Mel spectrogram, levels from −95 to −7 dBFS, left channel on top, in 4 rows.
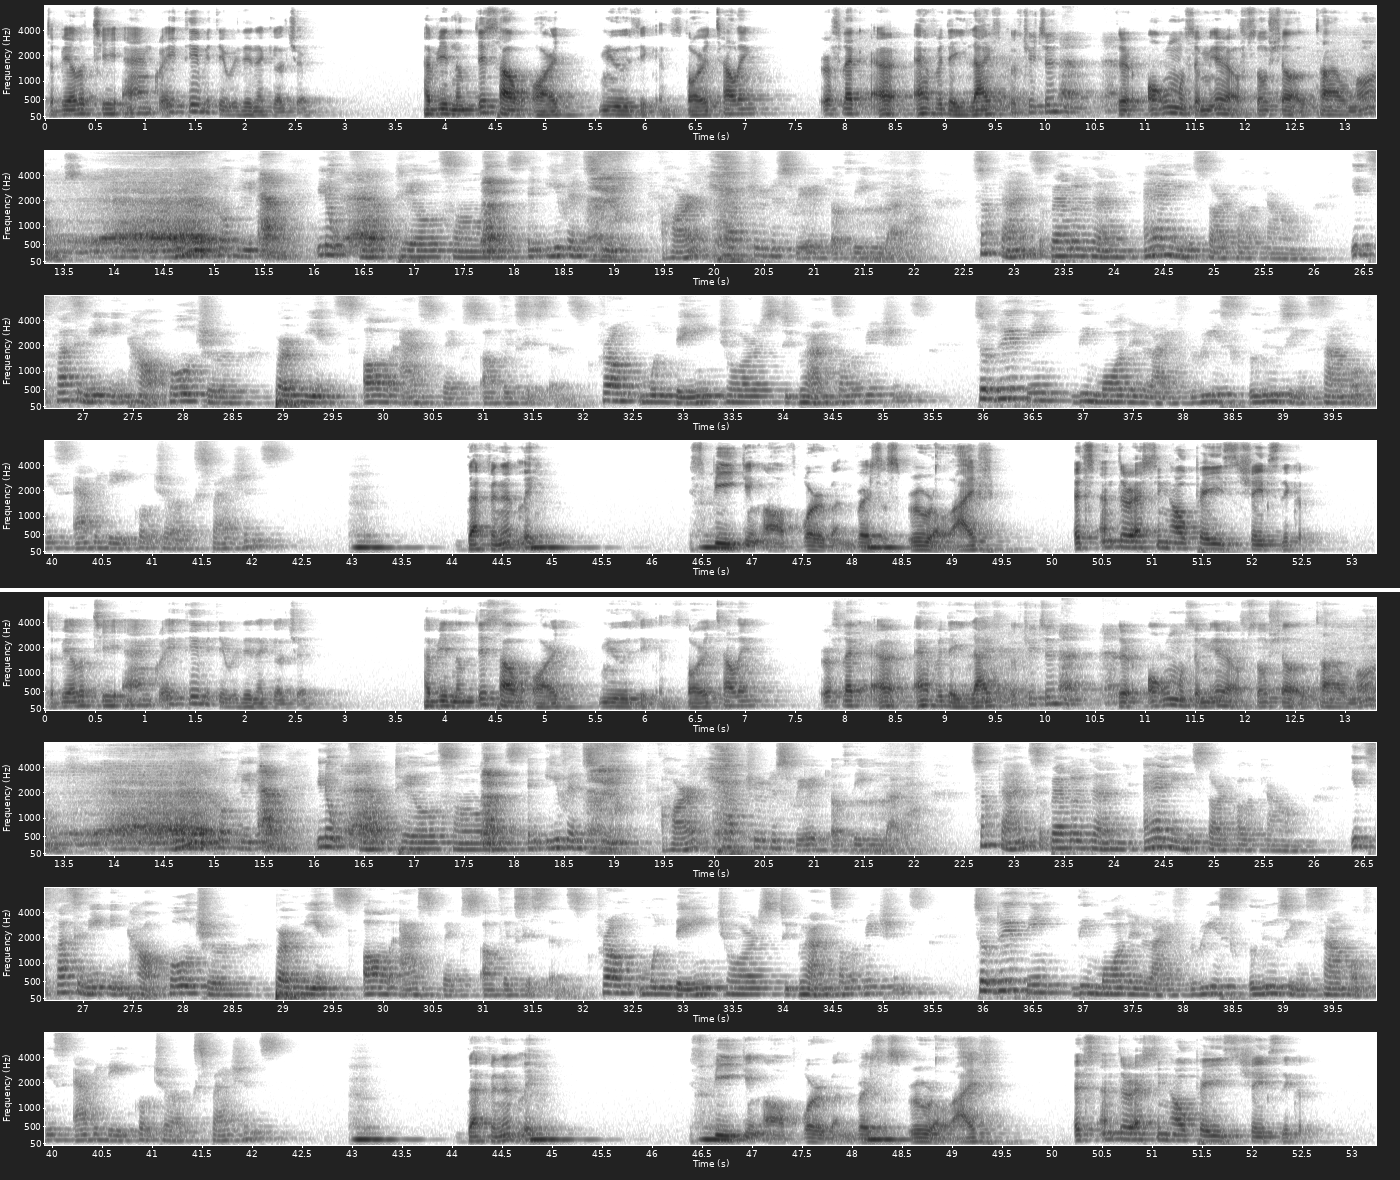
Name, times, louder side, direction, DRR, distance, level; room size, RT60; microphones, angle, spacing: voice 1, 0.0-2.6 3.8-5.2 5.5-7.1 7.8-10.2 10.7-13.6 44.2-44.9 46.4-49.4 50.2-52.5, left 3 dB, 45° left, 13 dB, 0.6 m, -33 dB
Growling, 8.0-9.8 10.1-10.3 10.5-10.7 11.0-11.1 12.2-15.0 15.4-15.7 16.0-16.7 17.4-17.8 18.7-19.1 19.9-20.2 21.3-22.0, left 1 dB, 40° right, 3.6 m, -37 dB
voice 2, 14.6-19.0 19.5-22.0 22.6-25.9 26.4-28.5 28.9-35.4 35.9-42.2, equal, 65° right, 0 dB, 1.4 m, -39 dB
sound 1, 43.0-43.3 44.7-45.1 46.5-46.8 48.1-48.4, right 1 dB, 20° right, 0.9 m, -30 dB
8.3 x 7.5 x 5.4 m, 0.77 s
head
